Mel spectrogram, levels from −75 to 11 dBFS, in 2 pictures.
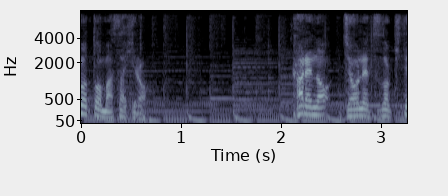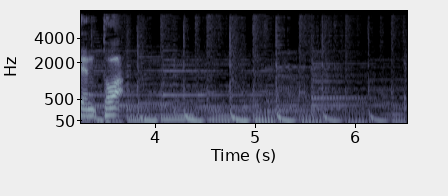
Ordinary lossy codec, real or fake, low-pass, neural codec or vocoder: AAC, 48 kbps; real; 7.2 kHz; none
